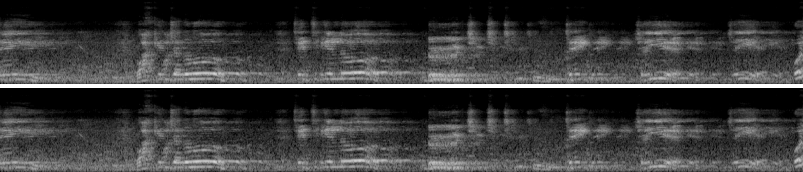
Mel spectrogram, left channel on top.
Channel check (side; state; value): both; identical; correlation 1.00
